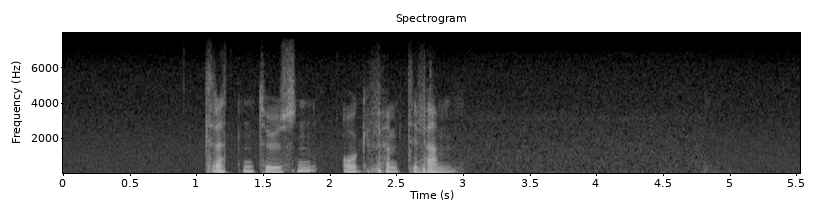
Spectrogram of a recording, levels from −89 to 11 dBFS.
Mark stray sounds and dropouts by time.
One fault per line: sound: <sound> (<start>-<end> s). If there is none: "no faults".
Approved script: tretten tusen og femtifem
no faults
